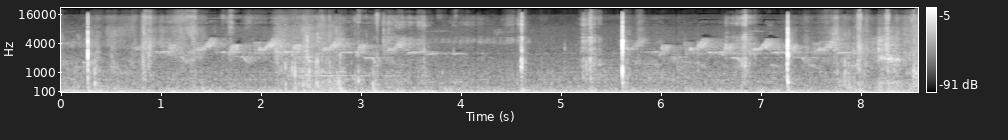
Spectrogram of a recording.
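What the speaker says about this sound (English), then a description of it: "Birds are singing, the weather's quite nice." Birdsong outdoors on a mild spring day: scattered chirps and short tweets, fairly faint and distant, with a few sharp clicks and soft rustling, no talking.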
